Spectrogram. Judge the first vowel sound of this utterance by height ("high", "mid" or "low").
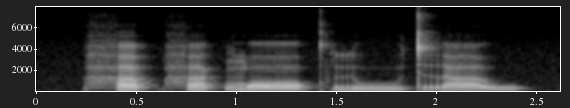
low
